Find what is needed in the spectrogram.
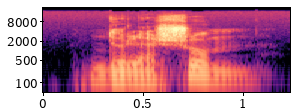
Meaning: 1. stubble (in fields) 2. thatch (for roof)
- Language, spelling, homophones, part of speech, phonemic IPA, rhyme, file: French, chaume, chôme / chômes / chôment, noun, /ʃom/, -om, Fr-chaume.ogg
